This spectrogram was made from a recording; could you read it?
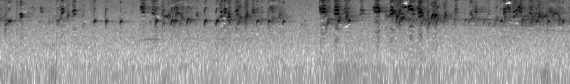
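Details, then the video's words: Goldfinch singing a fast, high twittering stream of tinkling and buzzy notes, sparse chips at first, building to a dense liquid jumble after three seconds, with a soft low rumble underneath. "Charming Goldfinch Peep Fun for bird stimulation birds chirping"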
